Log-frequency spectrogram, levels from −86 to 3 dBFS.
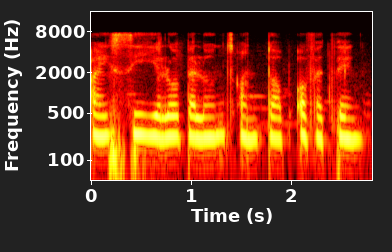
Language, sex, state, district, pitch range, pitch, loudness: English, female, Nagaland, Kohima, 215-230 Hz, 225 Hz, -16 LUFS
